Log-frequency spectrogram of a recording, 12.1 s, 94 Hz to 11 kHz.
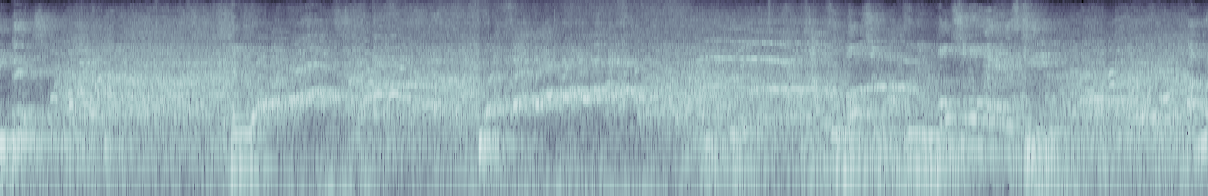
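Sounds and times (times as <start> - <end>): loud crowd noise: 0.0 - 12.0
wavering vocal cries: 2.8 - 9.5.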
